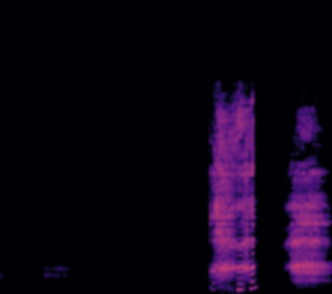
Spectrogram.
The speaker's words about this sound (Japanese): あくびが映ったね。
